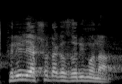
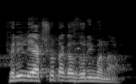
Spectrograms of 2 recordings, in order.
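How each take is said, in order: Both takes have the same delivery.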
